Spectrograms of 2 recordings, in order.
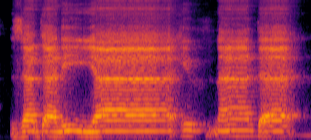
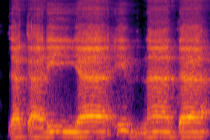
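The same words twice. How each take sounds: First: The final vowel of Zakaria is held moderately long. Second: The final vowel of Zakaria is held briefly. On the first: "atau empat harokat dua alif" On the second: "boleh dibaca dua"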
